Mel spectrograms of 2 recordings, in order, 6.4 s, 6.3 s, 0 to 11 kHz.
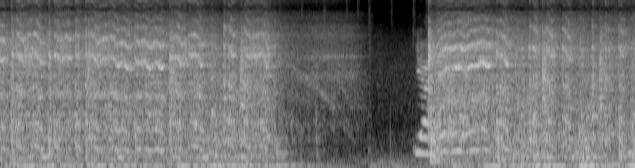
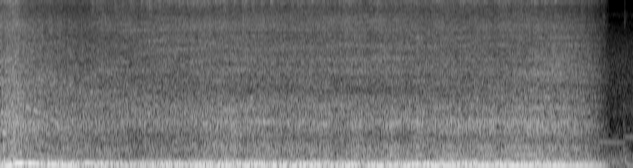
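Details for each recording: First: LS V8 with open headers, running with no tune and bad injector data after the old tune was deleted: catches after a short crank into an uneven, lumpy, popping run; misfiring on several cylinders, needs tuning. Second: LS V8 after fouled spark plugs were found and a retune, now with new mufflers: deep, loud rumble revving smoothly for six seconds then cutting off; runs clean and healthy.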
